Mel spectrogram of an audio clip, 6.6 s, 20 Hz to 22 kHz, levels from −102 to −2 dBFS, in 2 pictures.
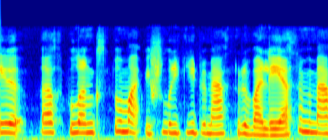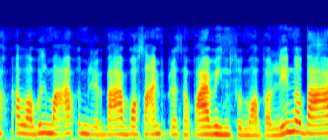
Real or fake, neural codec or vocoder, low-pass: fake; autoencoder, 22.05 kHz, a latent of 192 numbers a frame, VITS, trained on many speakers; 9.9 kHz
